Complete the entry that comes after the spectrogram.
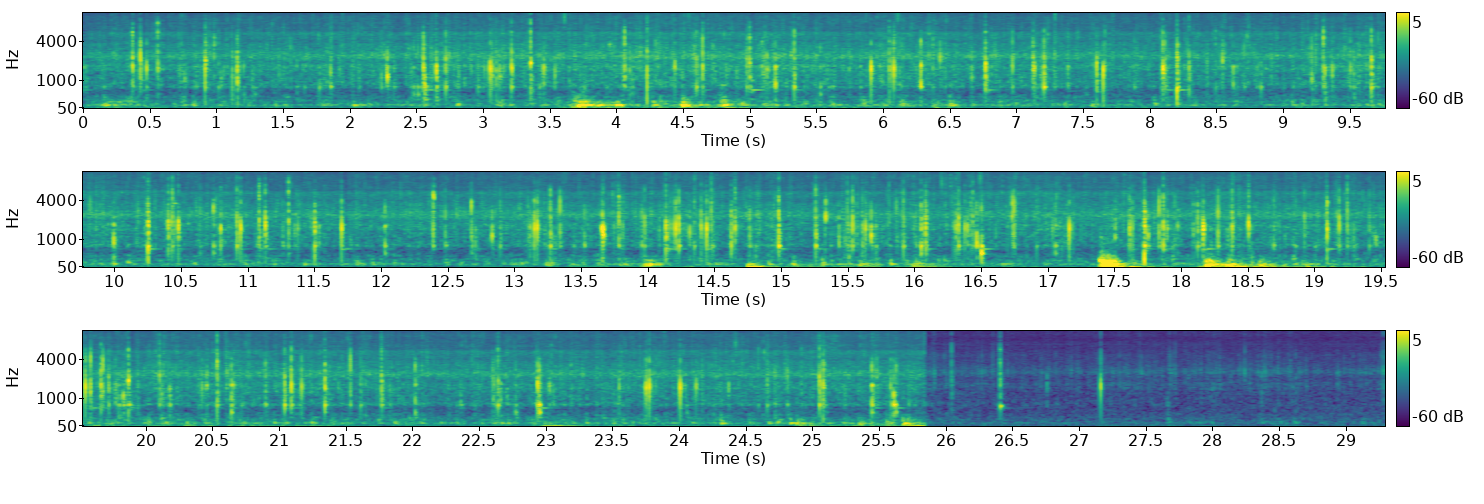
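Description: Rain falling on the lagoon water and the kayak, a steady dense spatter of drops, with a few low thumps in the middle; the rain sound falls away suddenly near the end.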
